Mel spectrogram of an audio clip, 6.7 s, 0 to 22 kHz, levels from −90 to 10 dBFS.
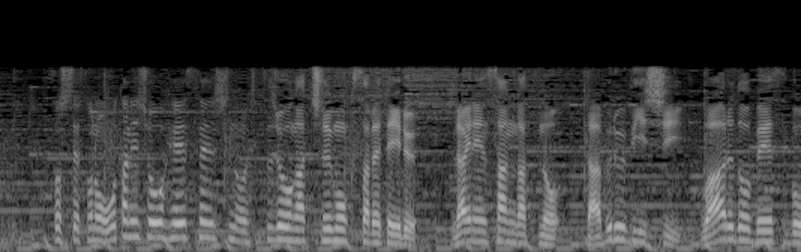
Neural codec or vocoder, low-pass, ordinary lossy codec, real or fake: none; 7.2 kHz; none; real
